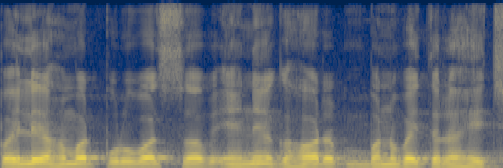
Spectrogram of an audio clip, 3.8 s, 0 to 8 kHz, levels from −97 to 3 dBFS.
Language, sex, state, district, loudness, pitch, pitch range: Maithili, male, Bihar, Darbhanga, -16 LUFS, 125 Hz, 115-135 Hz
